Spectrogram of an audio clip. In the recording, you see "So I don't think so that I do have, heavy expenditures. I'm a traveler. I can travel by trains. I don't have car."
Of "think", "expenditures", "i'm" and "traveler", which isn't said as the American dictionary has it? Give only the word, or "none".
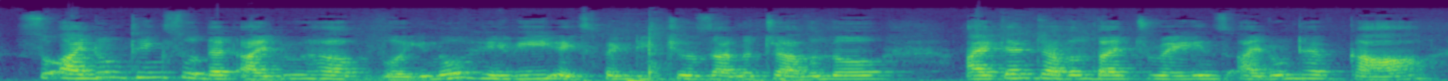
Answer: think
